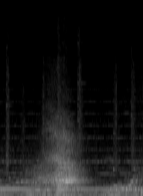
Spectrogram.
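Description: A cat reluctant to enter a box during an airport animal check lets out a single drawn-out rising and falling yowl, close and clear, with faint background noise around it.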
